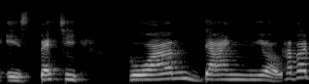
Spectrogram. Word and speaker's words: Guadagno: Her name is Betty Guano. Have I pronounced it right? You've said it pretty good. Yes. Who is it actually? Betty Guano.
